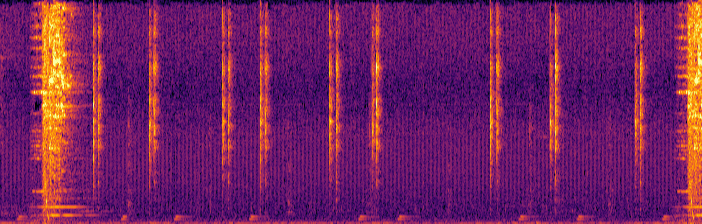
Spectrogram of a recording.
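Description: A computer mouse clicks during a video game, faint, sharp clicks spaced irregularly over a low steady hum, sometimes doubled in quick pairs, with no talking.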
